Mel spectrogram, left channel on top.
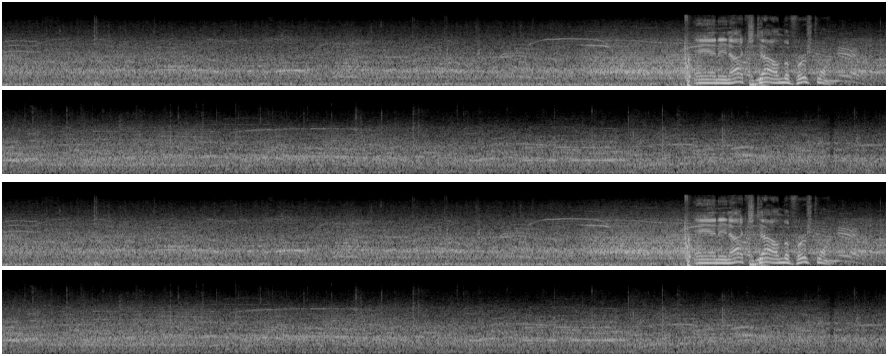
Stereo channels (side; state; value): both; identical; correlation 1.00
